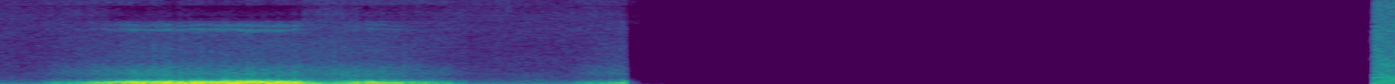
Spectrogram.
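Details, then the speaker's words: Normal vesicular breath sounds on chest auscultation over the peripheral lung base: a soft, low-intensity, low-pitched rustling murmur, heard best on inspiration, with a longer inspiration and a brief, faint expiration. "el murmullo vesicular sonido de baja intensidad tono grave como un murmullo se localiza en el pulmón periférico en su base y se escucha mejor en la inspiración"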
